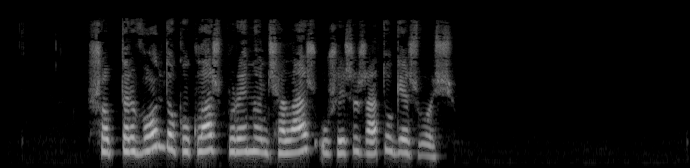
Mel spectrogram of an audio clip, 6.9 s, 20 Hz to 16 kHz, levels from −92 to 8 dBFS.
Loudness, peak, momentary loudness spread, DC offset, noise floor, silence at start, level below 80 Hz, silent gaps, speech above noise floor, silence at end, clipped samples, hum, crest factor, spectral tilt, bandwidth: -28 LUFS; -12 dBFS; 12 LU; under 0.1%; -87 dBFS; 0.9 s; -88 dBFS; none; 59 dB; 2.4 s; under 0.1%; none; 20 dB; -3 dB/octave; 11 kHz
